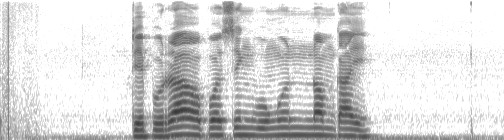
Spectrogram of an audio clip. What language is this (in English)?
Javanese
